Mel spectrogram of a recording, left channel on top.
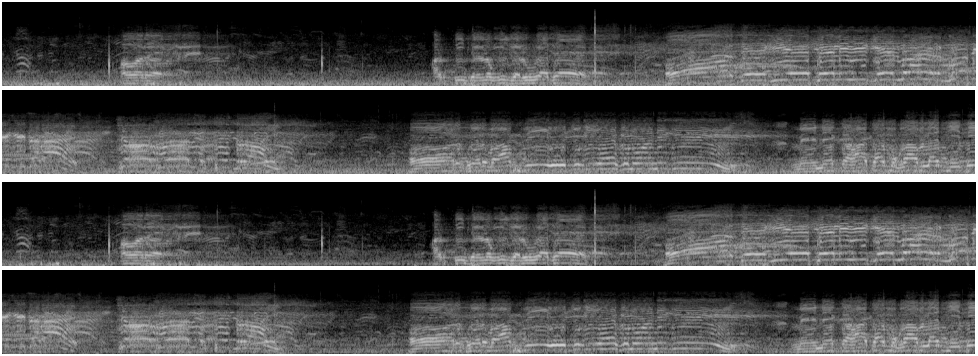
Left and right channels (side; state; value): left; noise; rumble, 11 dB below the sound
